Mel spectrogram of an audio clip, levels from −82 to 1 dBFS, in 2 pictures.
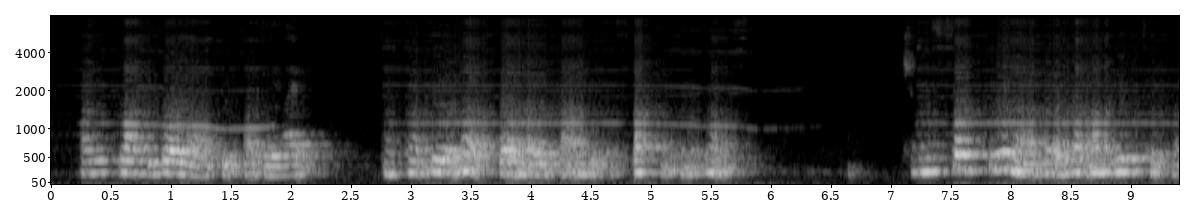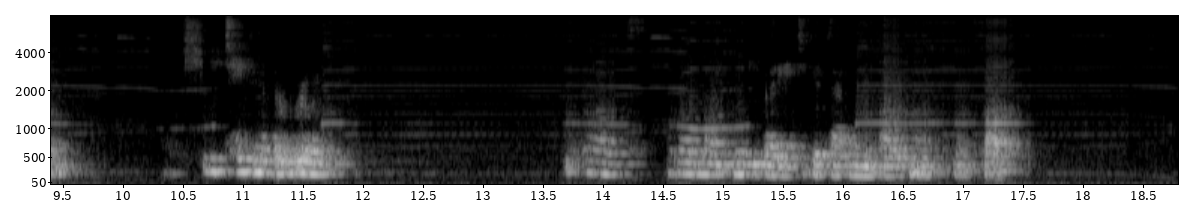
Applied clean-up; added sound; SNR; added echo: neural separator model SepFormer DNS4.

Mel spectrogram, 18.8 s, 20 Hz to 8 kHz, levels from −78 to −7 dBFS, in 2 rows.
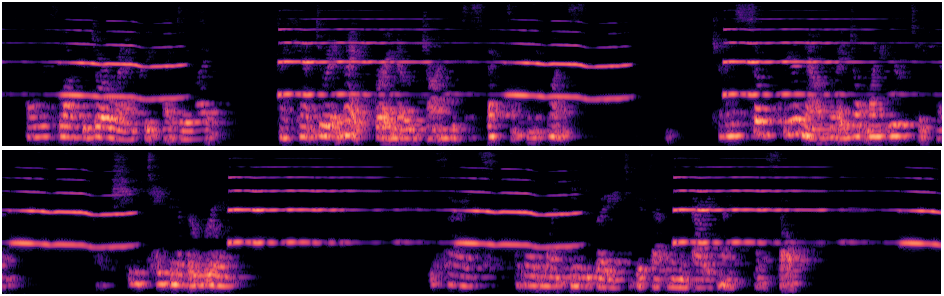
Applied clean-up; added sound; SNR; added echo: classical method WPE with log-MMSE.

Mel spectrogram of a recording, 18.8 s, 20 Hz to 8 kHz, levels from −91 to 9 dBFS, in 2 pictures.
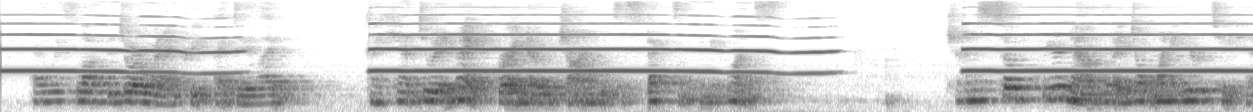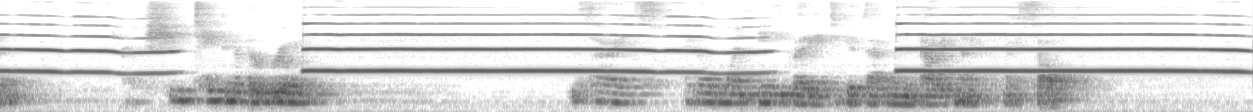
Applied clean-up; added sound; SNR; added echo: none; Wind instrument, woodwind instrument; 0 dB; reverberation time 0.8 s.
